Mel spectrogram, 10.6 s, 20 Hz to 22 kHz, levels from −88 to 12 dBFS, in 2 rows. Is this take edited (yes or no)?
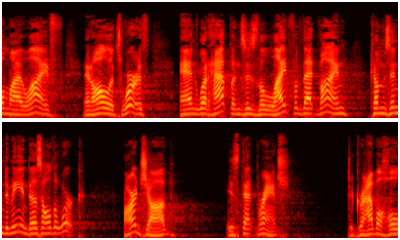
yes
